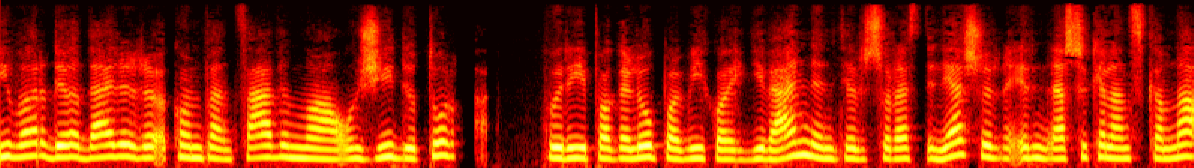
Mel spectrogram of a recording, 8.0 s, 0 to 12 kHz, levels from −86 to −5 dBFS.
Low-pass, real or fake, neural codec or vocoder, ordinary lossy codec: 10.8 kHz; fake; codec, 16 kHz in and 24 kHz out, 0.6 kbps, FocalCodec, streaming, 2048 codes; MP3, 48 kbps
